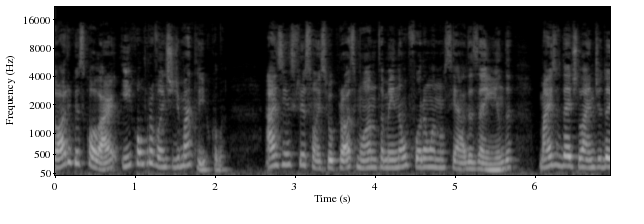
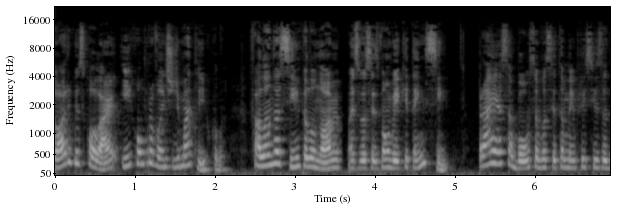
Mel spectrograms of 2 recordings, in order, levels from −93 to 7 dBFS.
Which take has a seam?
second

